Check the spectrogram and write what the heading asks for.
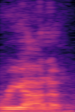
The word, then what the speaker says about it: Rihanna: What's up, Rihanna? Somebody. you know told her- Rihanna? Somebody told her. That's Rihanna. That's how you say it.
